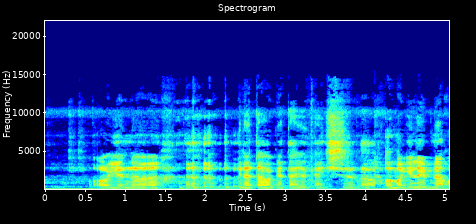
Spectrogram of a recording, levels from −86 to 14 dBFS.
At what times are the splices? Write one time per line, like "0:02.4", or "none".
0:02.3
0:04.2

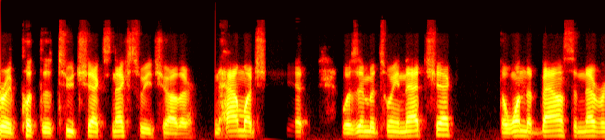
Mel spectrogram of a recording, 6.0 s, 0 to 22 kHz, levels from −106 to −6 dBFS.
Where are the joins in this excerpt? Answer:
0:02.2

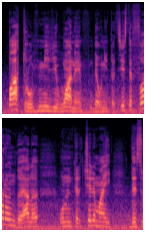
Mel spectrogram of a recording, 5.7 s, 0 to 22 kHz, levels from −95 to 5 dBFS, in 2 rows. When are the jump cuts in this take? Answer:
none

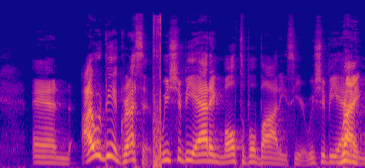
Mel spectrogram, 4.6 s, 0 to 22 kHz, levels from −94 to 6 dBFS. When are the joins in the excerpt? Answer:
0:01.9

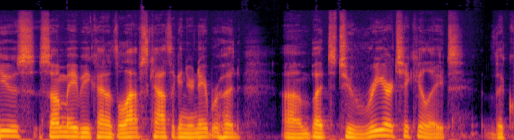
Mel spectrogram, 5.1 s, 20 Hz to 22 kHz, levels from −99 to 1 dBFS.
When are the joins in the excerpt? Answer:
none

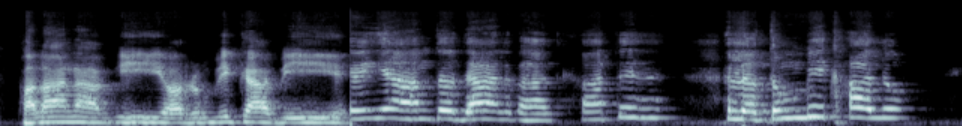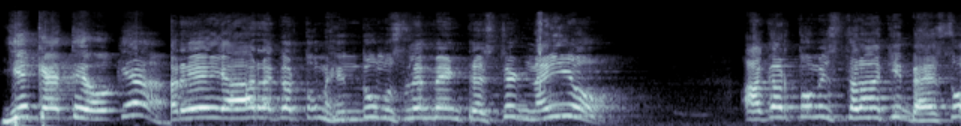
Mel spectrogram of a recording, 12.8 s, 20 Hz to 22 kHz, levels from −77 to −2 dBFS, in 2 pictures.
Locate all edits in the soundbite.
0:02.3
0:07.5

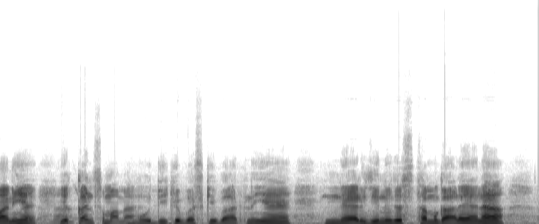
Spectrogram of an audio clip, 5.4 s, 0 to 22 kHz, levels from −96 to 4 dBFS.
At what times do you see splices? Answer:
0:01.1

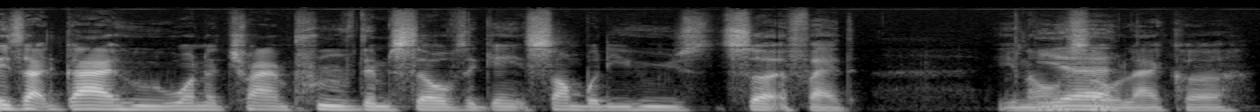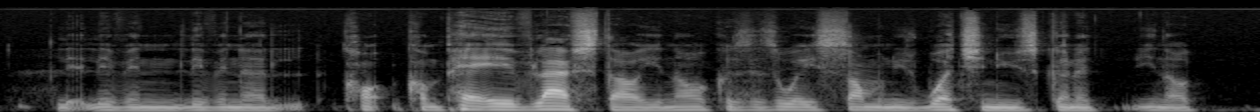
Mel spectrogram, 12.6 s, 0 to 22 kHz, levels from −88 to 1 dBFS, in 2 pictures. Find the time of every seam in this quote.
0:06.5

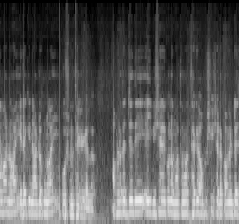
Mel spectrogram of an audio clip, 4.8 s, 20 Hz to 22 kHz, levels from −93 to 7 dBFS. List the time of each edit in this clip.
0:01.2

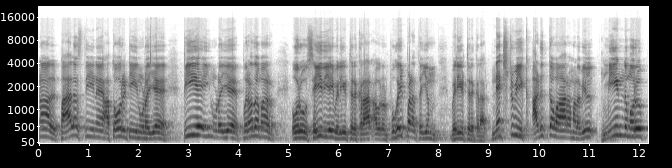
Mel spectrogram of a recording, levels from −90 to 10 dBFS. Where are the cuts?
0:09.0

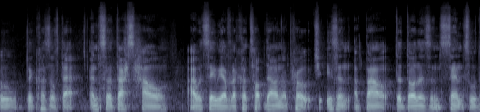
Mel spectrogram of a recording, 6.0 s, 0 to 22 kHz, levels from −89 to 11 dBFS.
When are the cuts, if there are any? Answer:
0:01.1
0:02.2
0:04.9

